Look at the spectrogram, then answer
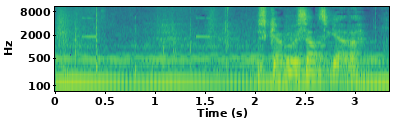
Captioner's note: beeping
